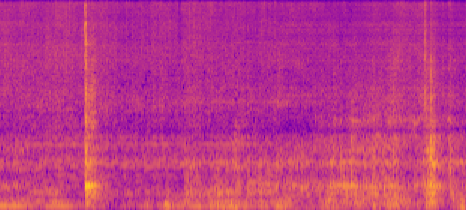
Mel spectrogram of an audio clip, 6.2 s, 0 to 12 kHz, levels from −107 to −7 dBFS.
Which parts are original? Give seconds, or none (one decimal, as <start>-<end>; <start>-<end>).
0.4-3.7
